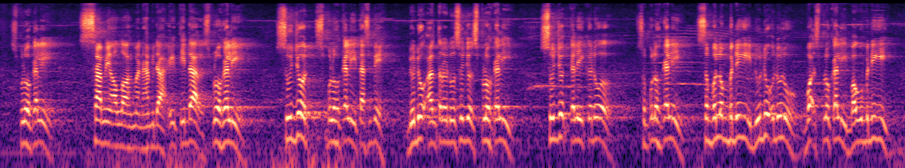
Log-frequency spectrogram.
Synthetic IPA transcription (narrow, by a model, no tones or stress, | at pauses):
sə̥pulʊhkali | samĩalːalmãnɦamidahʔiʔt̪idalsə̥pulʊhkalisud͡ʒʊt̪̚sə̥pulʊhkalit̪asbɪh | dudʊʔant̪aɾaduəsud͡ʒʊt̪̚sə̥pulʊhkali | sud͡ʒʊt̪̚kalikəduə | səpulʊhkalisəbəlʊmbədiɾidudʊʔdulubuat̪̚səpulʊhkalibaɣubədiɾi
